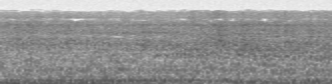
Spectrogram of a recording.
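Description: A steady low mechanical hum with no sudden sounds.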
